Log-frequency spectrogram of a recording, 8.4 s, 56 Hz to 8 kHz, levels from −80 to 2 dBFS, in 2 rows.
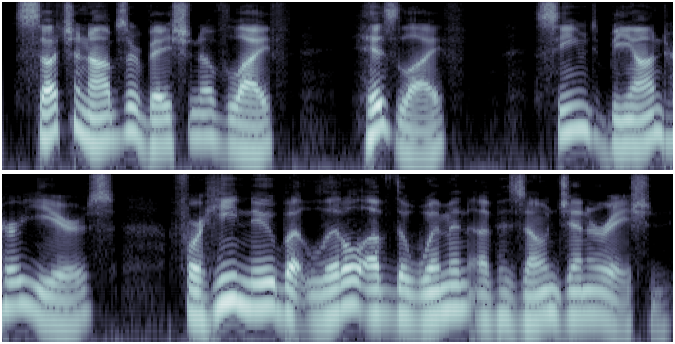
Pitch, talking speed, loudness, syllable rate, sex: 130 Hz, 165 wpm, -18 LUFS, 4.4 syllables/s, male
